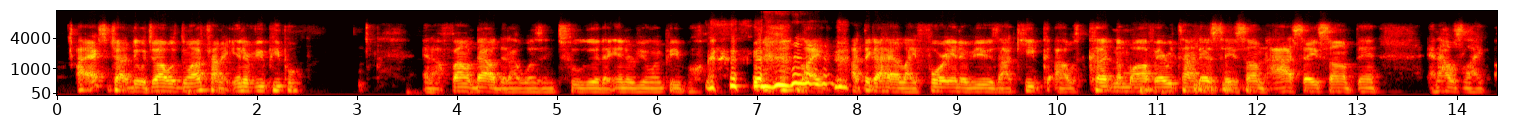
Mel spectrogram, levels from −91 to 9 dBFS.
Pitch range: 100-120 Hz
